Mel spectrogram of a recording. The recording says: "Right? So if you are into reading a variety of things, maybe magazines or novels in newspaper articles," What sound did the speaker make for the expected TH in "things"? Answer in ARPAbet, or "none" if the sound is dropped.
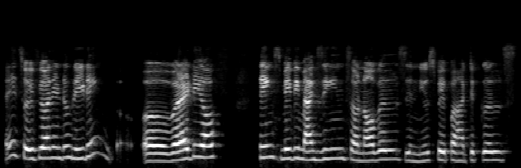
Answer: T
